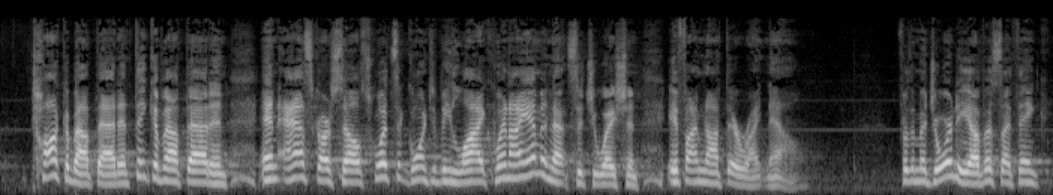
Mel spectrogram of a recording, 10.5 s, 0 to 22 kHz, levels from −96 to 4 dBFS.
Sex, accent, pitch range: male, American, 135-195 Hz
